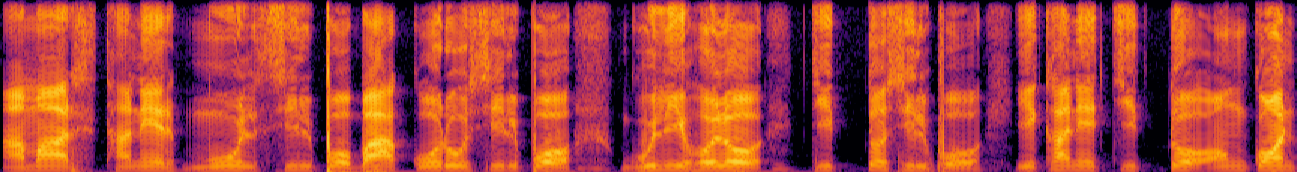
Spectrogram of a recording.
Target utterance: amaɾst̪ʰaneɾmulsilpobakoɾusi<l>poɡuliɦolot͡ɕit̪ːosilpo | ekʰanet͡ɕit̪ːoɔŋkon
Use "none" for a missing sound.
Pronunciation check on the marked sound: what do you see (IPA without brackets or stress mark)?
l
